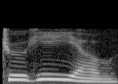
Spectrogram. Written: Trujillo

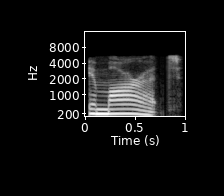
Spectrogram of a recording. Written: imaret

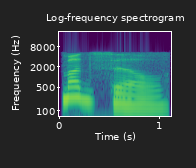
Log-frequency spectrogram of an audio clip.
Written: mudsill

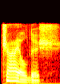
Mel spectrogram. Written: childish

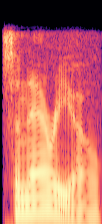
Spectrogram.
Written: scenario

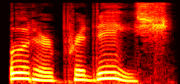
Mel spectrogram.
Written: Uttar Pradesh

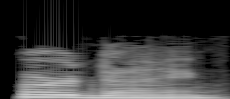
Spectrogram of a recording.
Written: Urdang

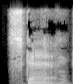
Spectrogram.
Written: skank

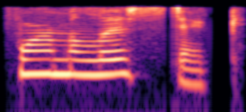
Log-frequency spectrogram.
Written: formalistic

